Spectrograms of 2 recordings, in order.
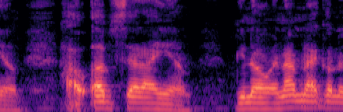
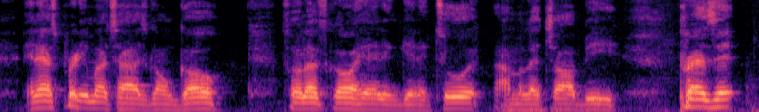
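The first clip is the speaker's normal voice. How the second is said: ordinary talk, nothing marked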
